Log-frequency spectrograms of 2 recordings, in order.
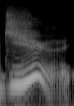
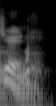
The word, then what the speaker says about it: Dune: Why do you say it like that? Dune. – How do you say it? – Dune. – Dune. It's not June. – It's June. – June, like June. The month of June.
